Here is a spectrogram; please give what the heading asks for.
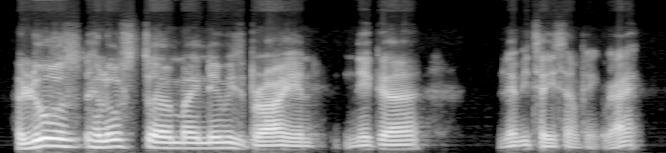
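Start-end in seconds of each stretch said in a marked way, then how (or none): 0.2-2.5 high, loud put-on Indian accent. Mocking a call-centre worker in Delhi pretending to be in London: imitating Delhi call-centre accent. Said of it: "there's nothing name sound like Brian in your voice".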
